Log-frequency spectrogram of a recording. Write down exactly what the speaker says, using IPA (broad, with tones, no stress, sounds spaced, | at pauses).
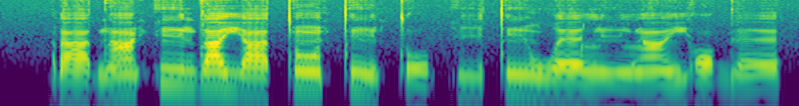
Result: ɾ a˨ d ã˨˦ k ĩ˦ d a˦ j a˧ t ɔ̃˦ t ĩ˦˨ t o˨ k i˧ t ĩ˦ w ɛ˧ l ĩ˨ l ã˨˦ j ɔ˦ ɡ ɛ˧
